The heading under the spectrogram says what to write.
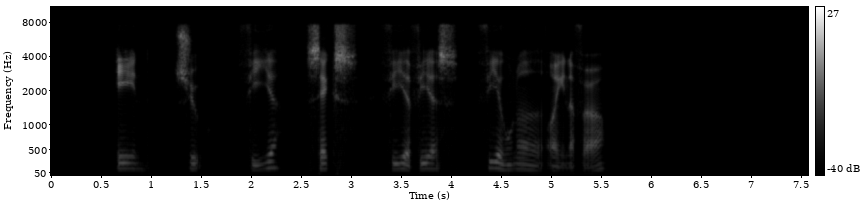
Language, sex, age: Danish, male, 42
